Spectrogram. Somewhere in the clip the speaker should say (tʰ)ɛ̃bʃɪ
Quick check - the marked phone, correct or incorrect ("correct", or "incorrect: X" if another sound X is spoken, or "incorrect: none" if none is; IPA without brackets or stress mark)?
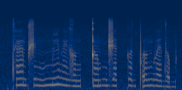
correct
